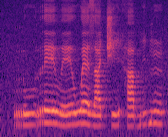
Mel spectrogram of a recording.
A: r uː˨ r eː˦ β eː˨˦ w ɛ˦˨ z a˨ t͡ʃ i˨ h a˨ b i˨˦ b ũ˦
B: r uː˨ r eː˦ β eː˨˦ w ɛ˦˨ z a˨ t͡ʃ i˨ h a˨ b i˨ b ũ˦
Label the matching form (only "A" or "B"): A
